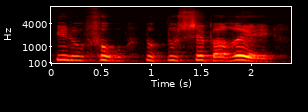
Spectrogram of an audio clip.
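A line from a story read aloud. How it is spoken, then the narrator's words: Exclaimed with fake sobs. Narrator (French): s'écria-t-elle, feignant d'être secouée par de violents sanglots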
